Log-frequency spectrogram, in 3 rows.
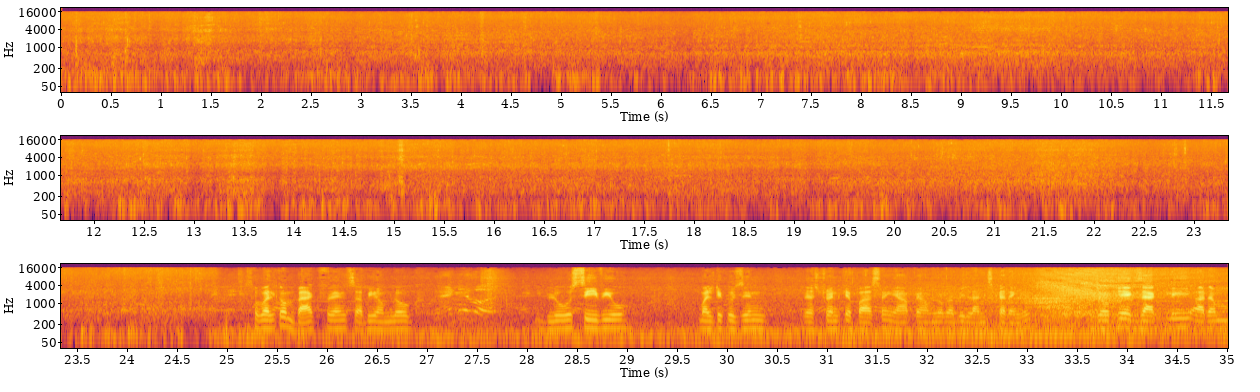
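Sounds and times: sea waves washing against rocks: 0.0s - 25.1s
wind gusting on microphone: 0.0s - 35.0s.

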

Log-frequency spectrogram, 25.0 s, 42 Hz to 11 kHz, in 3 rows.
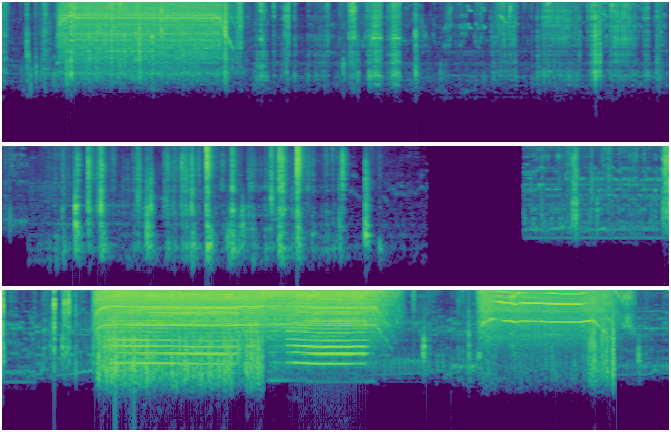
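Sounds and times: cordless drill running: 0.7s - 2.9s, 17.8s - 21.7s, 22.6s - 24.6s
hardware and tools clicking: 16.5s - 24.7s.

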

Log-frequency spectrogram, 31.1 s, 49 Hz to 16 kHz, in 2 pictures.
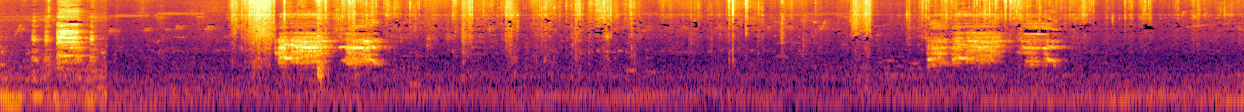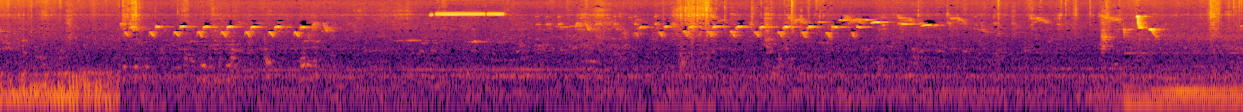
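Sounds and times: hands scraping loose soil: 2.8s - 15.6s
rooster crowing: 3.4s - 4.9s, 11.6s - 13.4s.

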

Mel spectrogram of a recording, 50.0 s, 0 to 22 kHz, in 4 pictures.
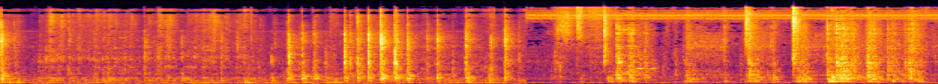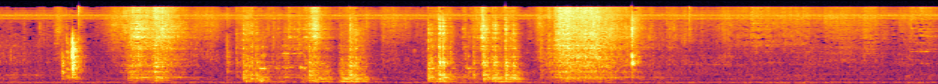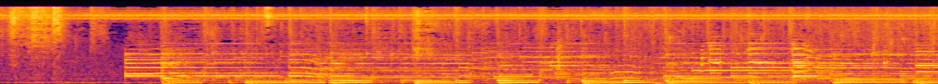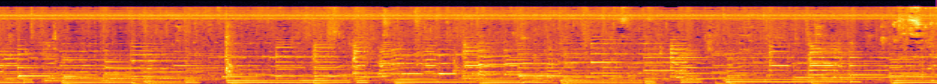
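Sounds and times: knocks and clatter of handled parts: 0.0s - 7.0s, 13.2s - 21.1s
dry grain pouring into glass tank: 13.9s - 18.0s, 18.8s - 26.0s
rats scrabbling and scratching: 14.0s - 26.5s.

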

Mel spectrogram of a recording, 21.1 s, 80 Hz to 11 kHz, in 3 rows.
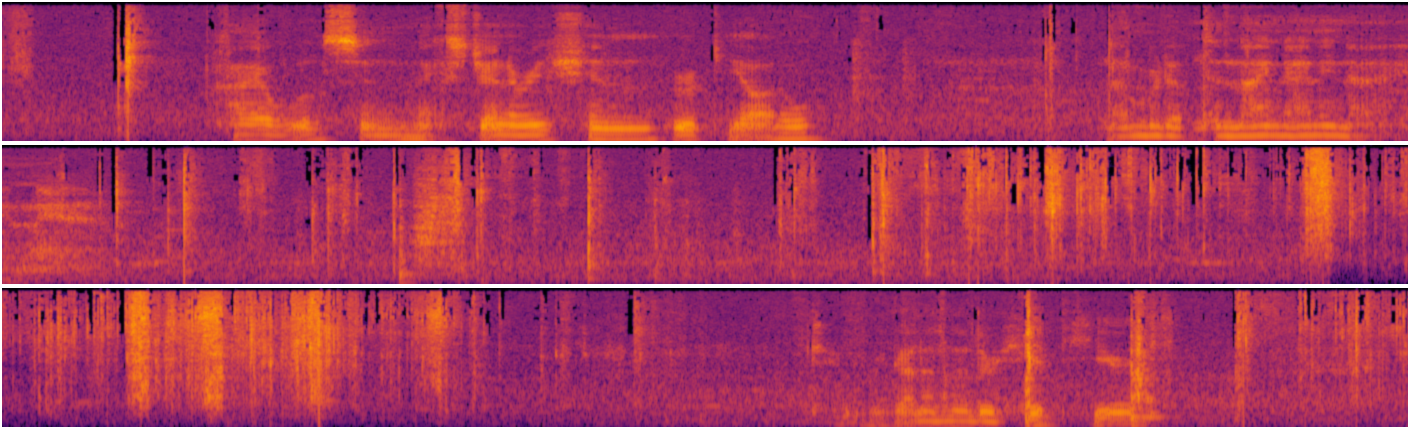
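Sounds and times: foil wrapper crinkling and tearing: 11.0s - 16.9s, 20.2s - 21.0s.

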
